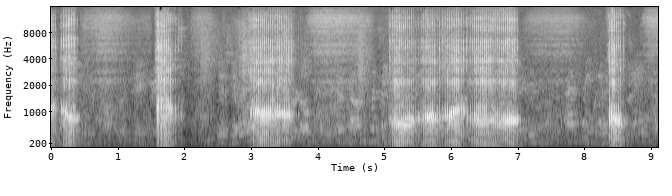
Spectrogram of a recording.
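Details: A sleeping man's loud snorting snores, with a whistling, tune-like pitch said to resemble 'Memories' from Cats, over a person talking and laughing that he is dreaming of it.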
